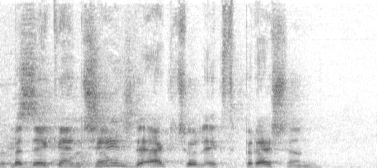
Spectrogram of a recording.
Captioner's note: none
